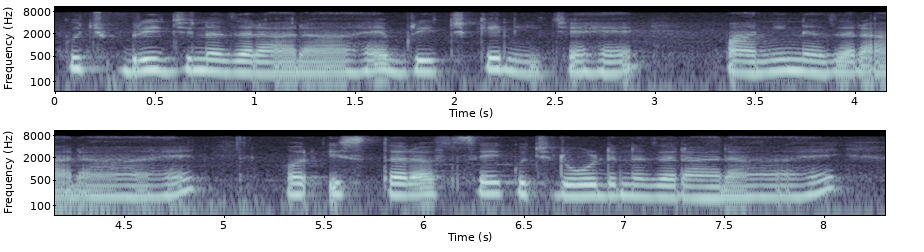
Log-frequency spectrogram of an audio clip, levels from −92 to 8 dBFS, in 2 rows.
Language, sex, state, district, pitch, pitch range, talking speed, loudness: Hindi, female, Bihar, Bhagalpur, 185 Hz, 170-200 Hz, 180 wpm, -17 LUFS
